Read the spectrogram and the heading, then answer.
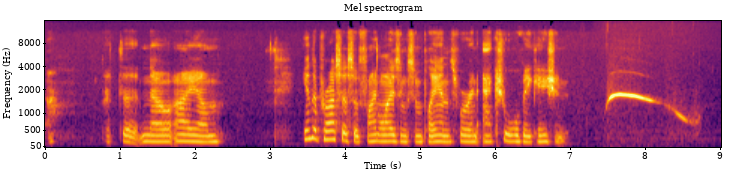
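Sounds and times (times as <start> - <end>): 
speech: 0.8 - 2.4, 3.0 - 7.0
person whistling: 7.5 - 8.8.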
